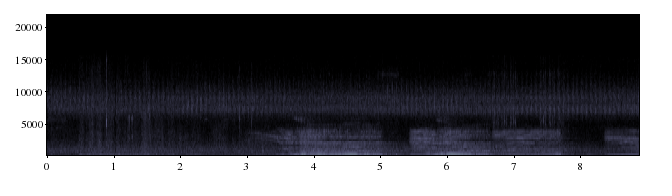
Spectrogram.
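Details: Red deer stag in the Czech Republic during the 2021 rut, drawn in with a lure imitating a hind in heat, giving two long, deep, harmonic-rich roars separated by a short break, over a steady high insect hum.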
